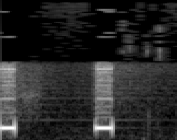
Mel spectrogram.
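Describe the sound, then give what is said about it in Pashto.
Busy tone on a telephone line after a call disconnects: two short, steady mid-pitched beeps separated by a pause, clear and alone. “متاسفانه چې ټلیفون مقطع شو”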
